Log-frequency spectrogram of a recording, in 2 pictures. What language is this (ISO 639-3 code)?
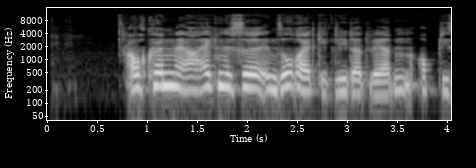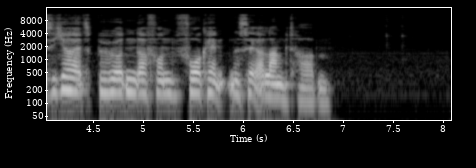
deu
